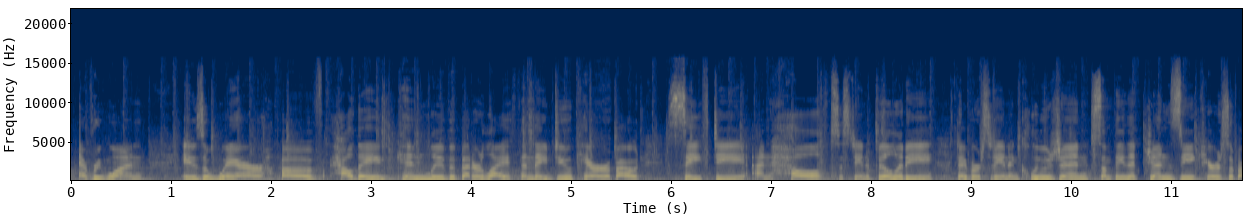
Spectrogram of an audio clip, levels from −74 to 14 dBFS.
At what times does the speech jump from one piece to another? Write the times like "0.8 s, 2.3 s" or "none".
2.5 s, 7.7 s, 10.5 s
